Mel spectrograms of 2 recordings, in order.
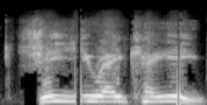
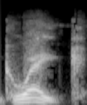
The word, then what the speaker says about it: Guake: Oh yes, Guake, Guake. I think it's pronounced, isn't it?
